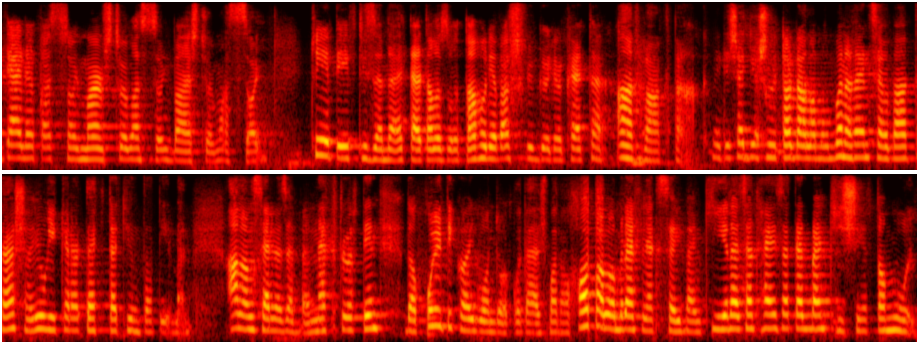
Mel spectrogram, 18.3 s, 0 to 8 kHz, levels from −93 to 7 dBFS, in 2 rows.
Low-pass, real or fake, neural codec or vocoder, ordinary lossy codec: none; fake; codec, 16 kHz, 1 kbps, X-Codec, HuBERT features, trained on general audio; none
